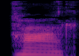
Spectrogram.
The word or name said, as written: haar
